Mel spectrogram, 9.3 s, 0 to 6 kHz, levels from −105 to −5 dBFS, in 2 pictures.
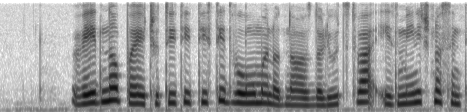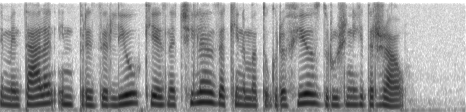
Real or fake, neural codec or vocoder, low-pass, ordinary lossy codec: real; none; 5.4 kHz; none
